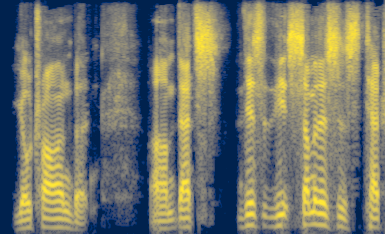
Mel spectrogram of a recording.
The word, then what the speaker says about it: Jotron: I think it's pronounced with a Y, Jotron, but that's some of this is Tetra and Dimitra I'm not as familiar with.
